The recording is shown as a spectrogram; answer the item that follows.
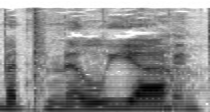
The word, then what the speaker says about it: Ventimiglia: They're just the actor that plays Jess, Milo Ventimiglia. How do you say his last name? Ventimiglia.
